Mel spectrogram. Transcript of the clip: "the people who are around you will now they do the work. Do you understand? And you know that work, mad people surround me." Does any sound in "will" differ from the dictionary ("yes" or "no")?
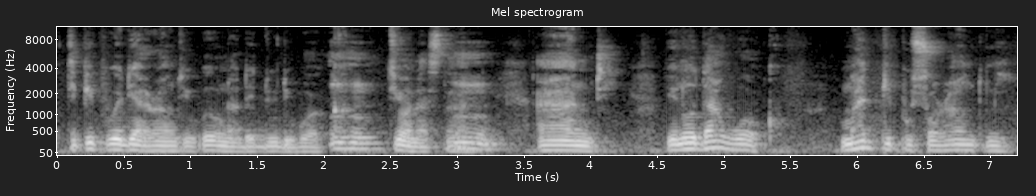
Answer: yes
